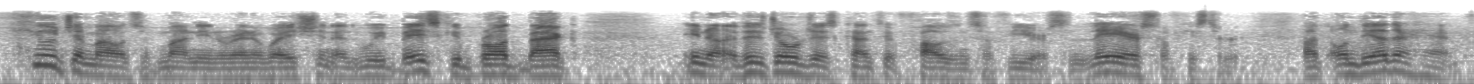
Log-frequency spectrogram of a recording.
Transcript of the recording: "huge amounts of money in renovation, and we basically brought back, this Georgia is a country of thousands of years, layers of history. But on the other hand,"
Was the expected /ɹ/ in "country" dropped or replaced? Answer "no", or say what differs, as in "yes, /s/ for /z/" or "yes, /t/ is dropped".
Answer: yes, /ɹ/ is dropped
